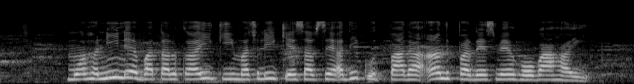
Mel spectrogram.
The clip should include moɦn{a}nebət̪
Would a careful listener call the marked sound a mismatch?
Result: yes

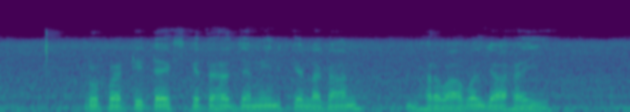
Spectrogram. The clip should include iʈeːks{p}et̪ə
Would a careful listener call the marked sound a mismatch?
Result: yes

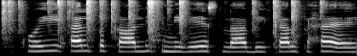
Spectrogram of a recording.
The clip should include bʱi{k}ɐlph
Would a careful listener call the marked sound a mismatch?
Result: no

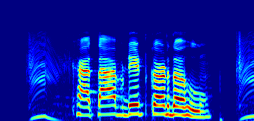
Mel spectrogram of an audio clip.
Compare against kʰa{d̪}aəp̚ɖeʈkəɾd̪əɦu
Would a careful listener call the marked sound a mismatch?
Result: yes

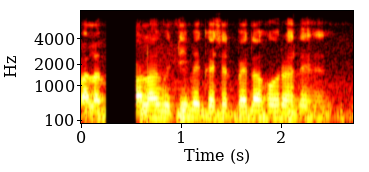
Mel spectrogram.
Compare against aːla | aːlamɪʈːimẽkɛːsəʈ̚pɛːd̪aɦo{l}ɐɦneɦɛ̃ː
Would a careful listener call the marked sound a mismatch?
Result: yes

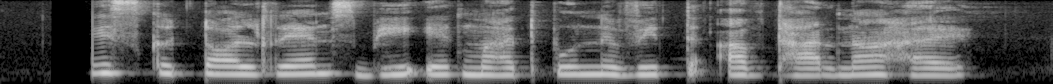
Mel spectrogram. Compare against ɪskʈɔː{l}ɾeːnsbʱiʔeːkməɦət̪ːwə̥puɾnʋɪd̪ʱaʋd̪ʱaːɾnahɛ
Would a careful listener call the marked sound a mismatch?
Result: no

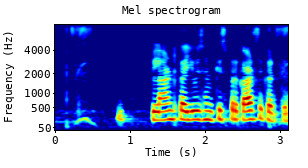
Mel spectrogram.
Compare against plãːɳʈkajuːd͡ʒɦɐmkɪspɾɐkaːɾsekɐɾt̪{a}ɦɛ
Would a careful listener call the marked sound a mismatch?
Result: yes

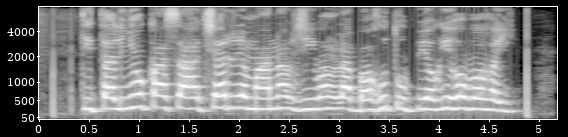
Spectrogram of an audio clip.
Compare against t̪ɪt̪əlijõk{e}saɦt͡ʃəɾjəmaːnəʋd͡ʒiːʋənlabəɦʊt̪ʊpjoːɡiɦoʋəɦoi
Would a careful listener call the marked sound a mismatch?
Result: yes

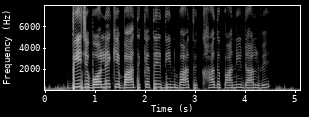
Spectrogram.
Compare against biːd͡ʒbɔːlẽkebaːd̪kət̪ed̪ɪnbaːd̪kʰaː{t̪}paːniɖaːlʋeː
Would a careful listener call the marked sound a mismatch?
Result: yes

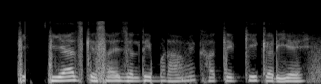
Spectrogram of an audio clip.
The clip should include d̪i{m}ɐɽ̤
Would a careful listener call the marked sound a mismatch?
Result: yes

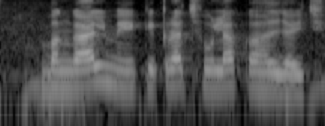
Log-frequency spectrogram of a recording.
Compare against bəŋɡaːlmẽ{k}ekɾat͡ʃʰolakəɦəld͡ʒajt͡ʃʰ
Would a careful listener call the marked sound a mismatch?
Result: no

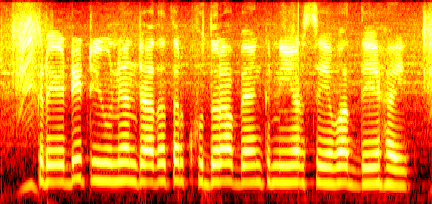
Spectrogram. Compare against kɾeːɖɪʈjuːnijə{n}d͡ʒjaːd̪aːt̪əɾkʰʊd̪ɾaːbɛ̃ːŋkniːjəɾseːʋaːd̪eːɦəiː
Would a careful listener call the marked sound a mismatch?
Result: no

